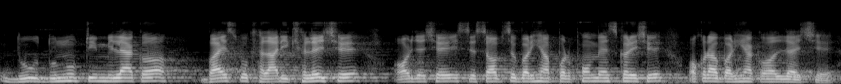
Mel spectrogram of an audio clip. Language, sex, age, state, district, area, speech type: Maithili, male, 18-30, Bihar, Darbhanga, urban, spontaneous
